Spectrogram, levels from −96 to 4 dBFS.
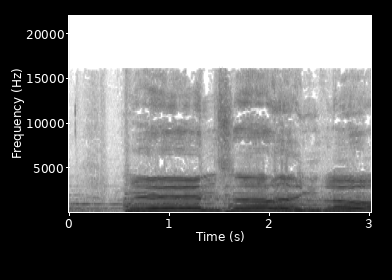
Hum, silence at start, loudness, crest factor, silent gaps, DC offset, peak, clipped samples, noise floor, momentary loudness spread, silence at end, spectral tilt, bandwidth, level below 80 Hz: none; 0 s; -14 LUFS; 12 dB; none; under 0.1%; -2 dBFS; under 0.1%; -33 dBFS; 10 LU; 0 s; -5.5 dB/octave; 16.5 kHz; -24 dBFS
